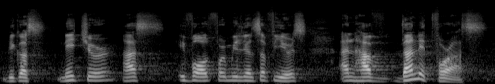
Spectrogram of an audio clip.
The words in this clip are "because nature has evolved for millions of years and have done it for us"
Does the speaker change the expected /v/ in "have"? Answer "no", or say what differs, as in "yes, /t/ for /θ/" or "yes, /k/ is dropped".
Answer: no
